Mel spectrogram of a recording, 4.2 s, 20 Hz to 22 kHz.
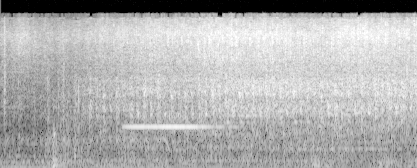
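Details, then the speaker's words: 2002 Jeep Grand Cherokee 4.0L inline-six, crank no-start after many parts and an engine rebuild, first start with pedal to floor, blue smoke, no cam signal; loud uneven lumpy run with rough clatter, sounds like a diesel, won't rev up, cause unclear. "Woo! Sounds terrible, but it runs. Amazing. Oh, there you go. Really doesn't want to rev up."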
